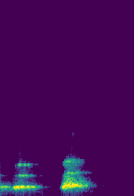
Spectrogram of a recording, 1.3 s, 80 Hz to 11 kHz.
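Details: Blenheim Cavalier King Charles Spaniel puppy at the Red Barn Cavaliers puppy pen, from Pom-Pom's small litter born November 14, 2022, filmed at Christmas: two short, high yipping barks half a second apart, then silence.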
